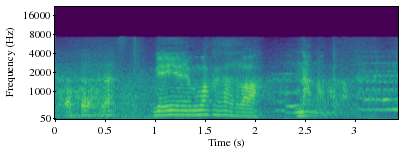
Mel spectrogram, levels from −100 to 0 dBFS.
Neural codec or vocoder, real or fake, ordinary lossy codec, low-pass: codec, 16 kHz in and 24 kHz out, 0.4 kbps, LongCat-Audio-Codec, fine tuned four codebook decoder; fake; MP3, 48 kbps; 7.2 kHz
